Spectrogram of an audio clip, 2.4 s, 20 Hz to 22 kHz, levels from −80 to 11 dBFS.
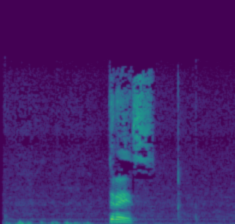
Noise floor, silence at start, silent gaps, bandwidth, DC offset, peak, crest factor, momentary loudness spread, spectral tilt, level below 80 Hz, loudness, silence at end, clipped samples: -52 dBFS; 0.15 s; none; 16.5 kHz; under 0.1%; -2 dBFS; 22 dB; 26 LU; -2 dB/octave; -48 dBFS; -17 LUFS; 0.8 s; under 0.1%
